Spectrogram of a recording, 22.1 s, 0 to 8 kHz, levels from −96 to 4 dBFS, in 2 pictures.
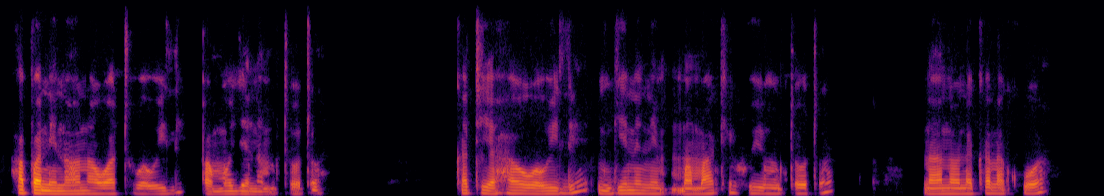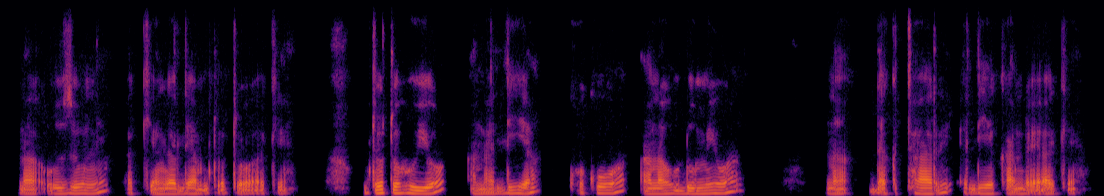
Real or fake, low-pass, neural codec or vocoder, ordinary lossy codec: real; 7.2 kHz; none; Opus, 24 kbps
